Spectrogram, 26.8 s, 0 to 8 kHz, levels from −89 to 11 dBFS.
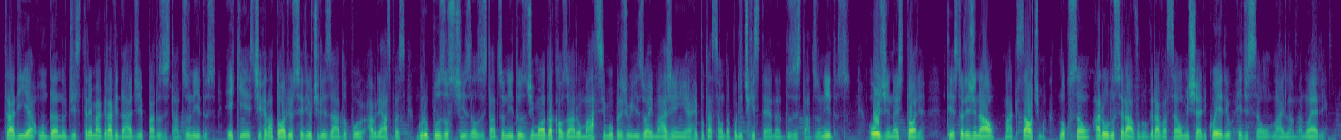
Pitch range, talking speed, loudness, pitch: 105-135 Hz, 130 wpm, -20 LUFS, 120 Hz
